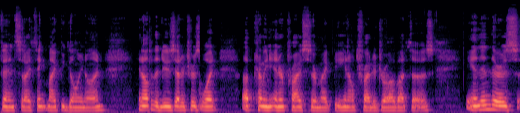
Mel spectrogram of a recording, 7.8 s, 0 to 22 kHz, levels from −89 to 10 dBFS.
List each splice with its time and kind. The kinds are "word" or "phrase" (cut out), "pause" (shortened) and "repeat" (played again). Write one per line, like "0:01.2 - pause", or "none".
0:02.2 - word
0:03.0 - word
0:04.6 - word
